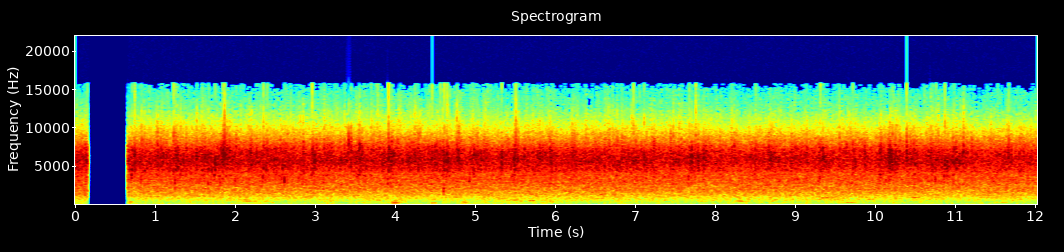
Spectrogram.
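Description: Steady rain falling, an even hiss of drops on leaves and surfaces. The sound cuts out completely for about half a second just after the start, then the rain resumes unchanged.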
